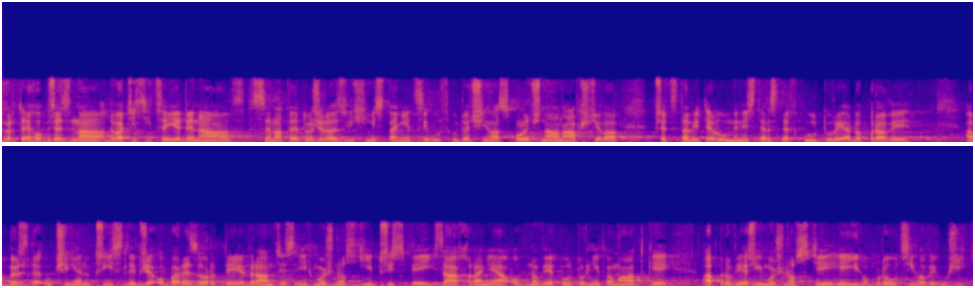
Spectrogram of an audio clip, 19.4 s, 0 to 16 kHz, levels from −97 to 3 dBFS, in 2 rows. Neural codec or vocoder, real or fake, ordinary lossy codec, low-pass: codec, 16 kHz, 4 kbps, X-Codec, HuBERT features, trained on general audio; fake; MP3, 48 kbps; 7.2 kHz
